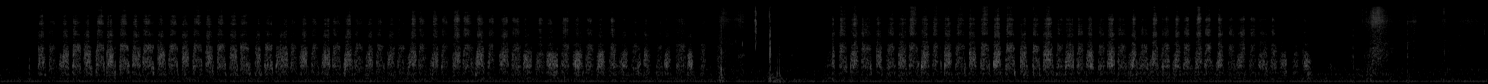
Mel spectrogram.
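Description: A felt-tip marker scratches and rubs across a thin white paper mandala coloring sheet lying on a book. Rapid back-and-forth strokes make a dense, bright, papery hiss. The strokes pause briefly near the middle and again near the end before a few final scrapes.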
